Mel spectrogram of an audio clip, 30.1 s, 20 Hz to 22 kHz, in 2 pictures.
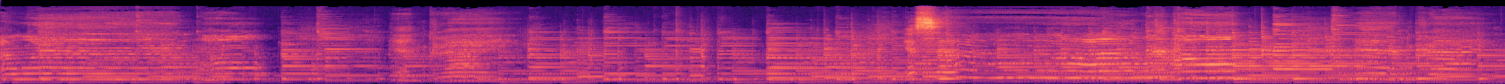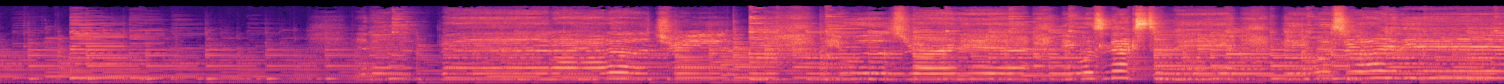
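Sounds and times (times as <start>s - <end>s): acoustic guitar strummed: 0.0s - 30.0s
man singing: 23.2s - 30.0s.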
